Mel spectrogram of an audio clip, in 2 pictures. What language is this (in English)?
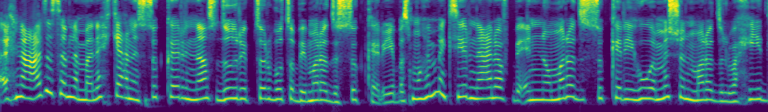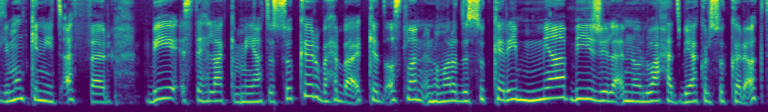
Arabic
